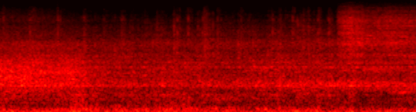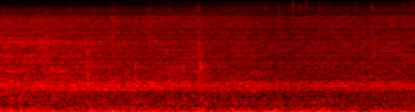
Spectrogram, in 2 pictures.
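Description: City street traffic and wind heard from a moving bicycle: a steady low rumble under road hiss, the hiss turning brighter about three seconds in.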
